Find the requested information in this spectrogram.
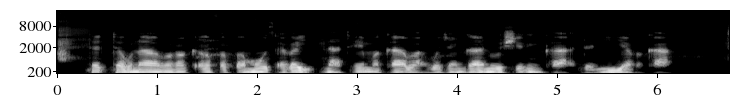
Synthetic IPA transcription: tɐ˦tːɐ˨wnaː˦˨wɐ˦ɾɐ˦kʼɐ˦ɽɸɐ˨ɸa˨moː˦sʼɐ˨ɽa˦jnaː˨tʰa˦jmɐ˨kaː˦wa˨wɐ˦d͡ʒɛ˦ŋɡaː˦noː˦ʃɪ˦ɽɪ˨ŋkʰa˨ʔda˨liː˦jɐ˨rkʰa˦ʔ

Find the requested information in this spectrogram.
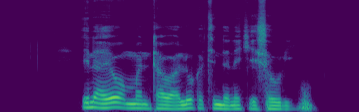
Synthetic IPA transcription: ʔɪ˦naː˨jɐ˦wɐ˨mːɐ˦ntaː˦waː˦ʔa˨loː˦kɐ˨t͡ʃɪ˦nda˨nɐ˦kʲeː˨sa˦wɽiː˦

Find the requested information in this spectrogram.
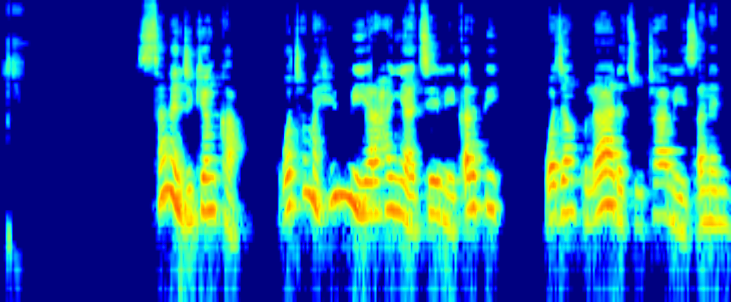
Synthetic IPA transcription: sɐ˦nɪ˨nd͡ʒɪ˨kʲɪ˦ŋka˨ʔ | wɐ˦ta˦mʊ˨hɪ˦mːiː˨jɐ˦rɦa˦ɲjaː˨t͡ʃeː˦meː˨kʼɐ˦ɽɸiː˦ | wɐ˦d͡ʒɛ˦ŋkʷʊ˨laː˦da˨t͡ʃuː˦taː˦meː˨sʼɐ˦nɐ˦niː˦

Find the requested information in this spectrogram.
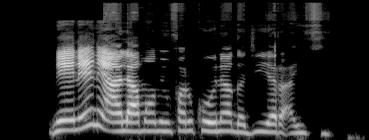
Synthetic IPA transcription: meː˨neː˦neː˨ʔa˨laː˦moː˦mɪ˦mɸɐ˦rkʷoː˦na˦ɡɐ˨d͡ʒɪ˦jɐ˨rʔa˦jkʲiː˨

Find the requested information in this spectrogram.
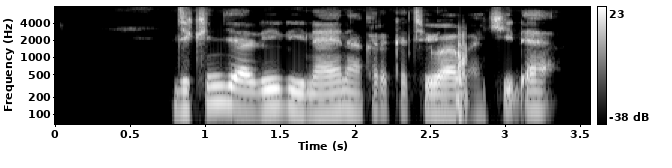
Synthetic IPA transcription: d͡ʒɪ˨˦kʲɪ˦nd͡ʒaː˨ɾiː˦ɾiː˨na˨jɐ˦naː˨kɐ˦rkɐ˨t͡ʃḛː˦waː˦baː˨kʲʰiː˦ɗɐ˦ja˦ʔ

